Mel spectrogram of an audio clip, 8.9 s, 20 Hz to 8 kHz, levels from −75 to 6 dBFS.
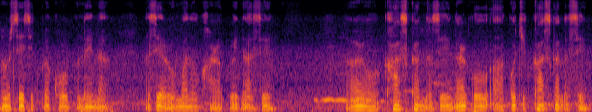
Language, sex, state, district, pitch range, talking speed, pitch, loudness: Nagamese, male, Nagaland, Dimapur, 90-110 Hz, 140 wpm, 100 Hz, -18 LUFS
